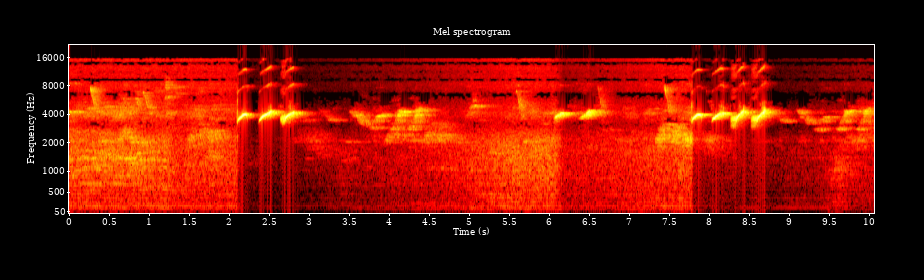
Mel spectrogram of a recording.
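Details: Double-collared seedeater singing in the styles called tui tui and deputado: bursts of three to four sharp, rising whistled notes, repeated twice, separated by stretches of hissy background with faint chirps.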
